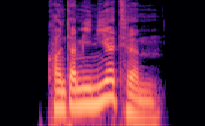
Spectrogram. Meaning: strong dative masculine/neuter singular of kontaminiert
- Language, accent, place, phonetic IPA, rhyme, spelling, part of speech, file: German, Germany, Berlin, [kɔntamiˈniːɐ̯təm], -iːɐ̯təm, kontaminiertem, adjective, De-kontaminiertem.ogg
